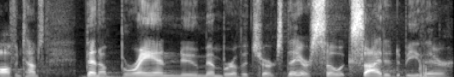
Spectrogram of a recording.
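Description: A man talking at a fairly quick pace. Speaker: preacher. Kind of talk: sermon. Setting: church. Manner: animated, call-and-response preaching, urging the congregation to say amen; warm, conversational, earnest, candid. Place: church.

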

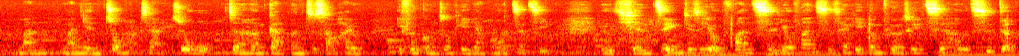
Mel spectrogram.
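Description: A woman speaks at a moderate pace. Music plays in the background. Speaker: vlogger. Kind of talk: casual vlog chat. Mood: reflective, grateful. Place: home room.

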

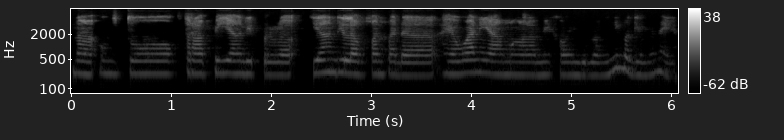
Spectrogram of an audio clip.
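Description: Over a quiet background, a woman speaks fairly quickly in a fairly high, somewhat breathy voice with monotone, flat intonation. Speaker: student podcast host. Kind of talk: casual student podcast hosting. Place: home room. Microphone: video call.

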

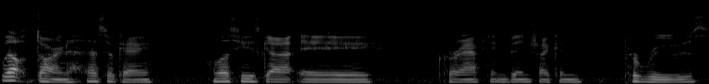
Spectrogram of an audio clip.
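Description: A man with a slight Southern US accent speaks at a medium pitch and a very slow pace, his intonation fairly even and his words broken by long, frequent pauses. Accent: flat, little Southern. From US South. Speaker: gaming streamer. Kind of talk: live gameplay stream chat. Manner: casual, conversational. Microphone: headset.

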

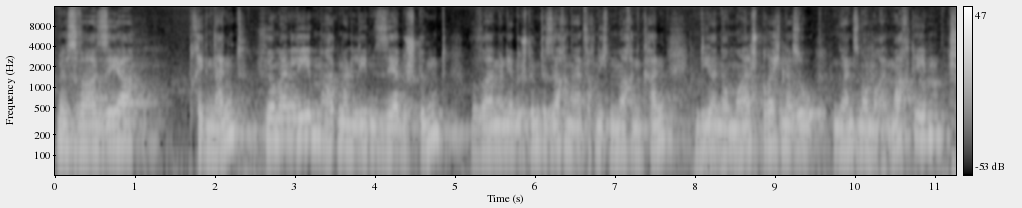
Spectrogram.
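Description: A man's voice at a fairly slow pace, with ordinary pitch variation and light background noise. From Lower Saxony, Germany. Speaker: computer scientist, person who stutters in therapy. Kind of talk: documentary interview answer. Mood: reflective, serious. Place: classroom.

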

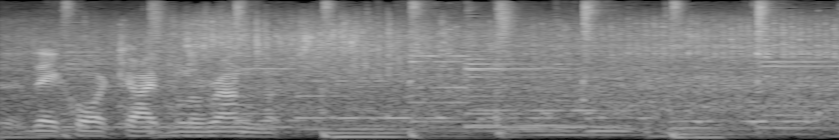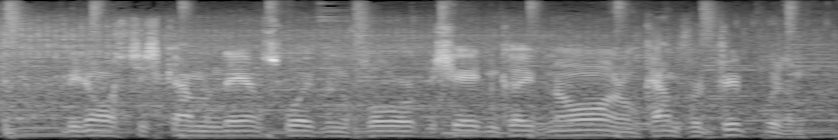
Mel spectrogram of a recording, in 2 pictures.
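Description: With clear music in the background and a dry sound with no echo, a man talks at a fairly quick pace. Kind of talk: interview answer. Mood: relaxed, plain-spoken. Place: beach.

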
